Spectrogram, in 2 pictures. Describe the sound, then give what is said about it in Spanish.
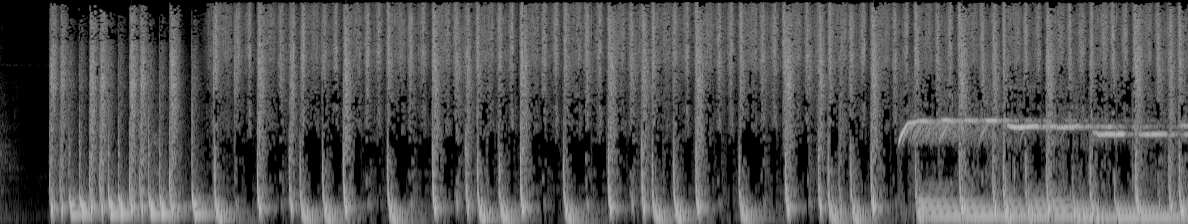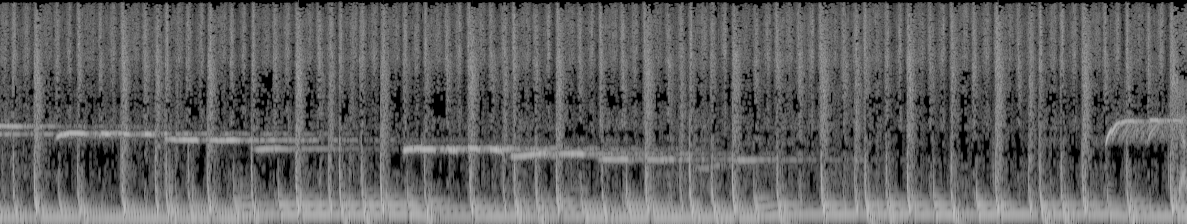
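A bright whistled melody enters partway through, carrying a catchy descending tune over a pop band backing of drums, bass and guitar. The whistling is clear and prominent, sitting on top of the mix. “mejor tú vas por la carretera cuando estás en la operación salida cantando, silbando esta canción”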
